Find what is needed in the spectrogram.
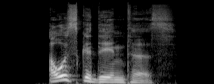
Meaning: strong/mixed nominative/accusative neuter singular of ausgedehnt
- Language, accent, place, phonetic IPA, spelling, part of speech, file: German, Germany, Berlin, [ˈaʊ̯sɡəˌdeːntəs], ausgedehntes, adjective, De-ausgedehntes.ogg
